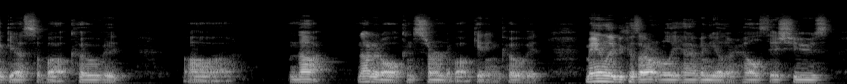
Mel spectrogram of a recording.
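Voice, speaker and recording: A man talks at an average speed, his voice ringing with noticeable room reverb. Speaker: coding tutorial instructor. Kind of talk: casual chat; tutorial. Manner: casual, filler-heavy.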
